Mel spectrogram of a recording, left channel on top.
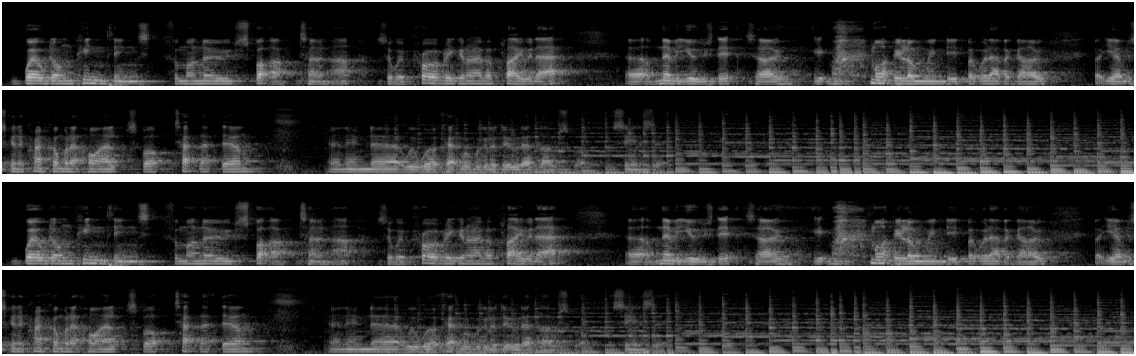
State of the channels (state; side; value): normal; both; correlation 0.87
